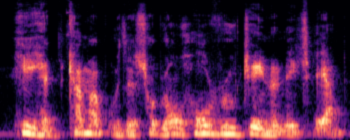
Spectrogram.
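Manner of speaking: ordinary delivery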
